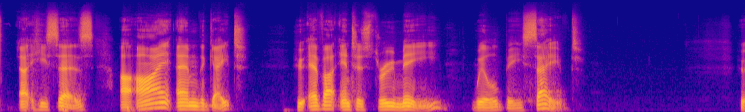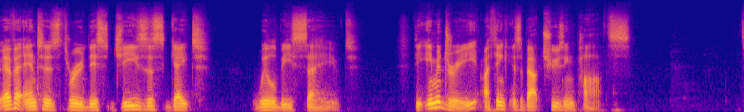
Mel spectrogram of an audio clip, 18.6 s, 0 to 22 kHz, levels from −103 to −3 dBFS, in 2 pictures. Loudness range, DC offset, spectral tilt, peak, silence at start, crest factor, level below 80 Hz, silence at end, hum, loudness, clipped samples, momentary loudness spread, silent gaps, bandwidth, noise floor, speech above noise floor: 5 LU; under 0.1%; -4.5 dB/octave; -2 dBFS; 0.25 s; 22 dB; -60 dBFS; 1.45 s; none; -22 LUFS; under 0.1%; 13 LU; none; 14.5 kHz; -81 dBFS; 60 dB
